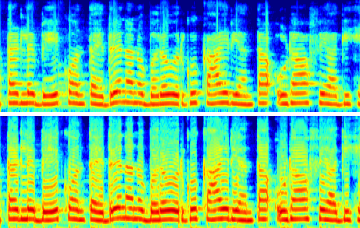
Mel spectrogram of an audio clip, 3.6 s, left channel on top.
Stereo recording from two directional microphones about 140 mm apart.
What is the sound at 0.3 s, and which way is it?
Speech, 20° right (ahead or behind).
